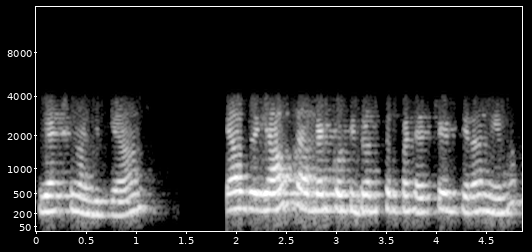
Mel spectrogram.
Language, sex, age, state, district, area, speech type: Kannada, female, 18-30, Karnataka, Hassan, rural, conversation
